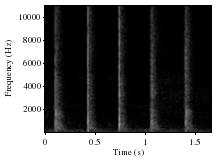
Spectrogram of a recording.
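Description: A person demonstrates their usual clap: five sharp hand claps at a steady, fairly quick pace, each a crisp, bright smack with a short tail. They sound alone, with no talking over them.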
